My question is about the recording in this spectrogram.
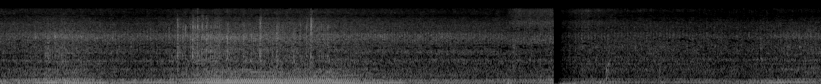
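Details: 2007 Toyota Yaris 1.3 petrol pulling off a driveway in low gear under load: a quick chattering rattle, about four a second, that eases off; normal when revved stationary; tightening the manifold bolts didn't fix it; diagnosed as the serpentine (aux) belt.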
